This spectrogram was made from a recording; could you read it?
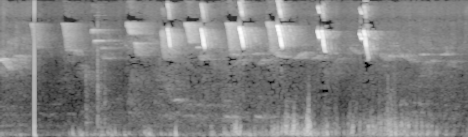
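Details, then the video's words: Saffron finch (canário-da-terra) singing hard in the 'estralando' style: after a loud click, a run of sharp, high, downslurred chips builds in a rapid series, repeated roughly twice a second over a low background rumble. "Canário da Terra Estralando Muito - Ótimo Para Esquentar Qualquer Canário-da-terra!!!"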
